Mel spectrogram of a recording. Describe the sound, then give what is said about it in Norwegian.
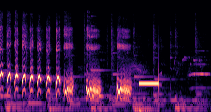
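A bird calls: a quick run of about seven bright, chirping notes, followed by a few longer harsh squawks and a brief steady whistled tone, with no talking. “Men først får du David Attenborough intervjue fugl.”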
